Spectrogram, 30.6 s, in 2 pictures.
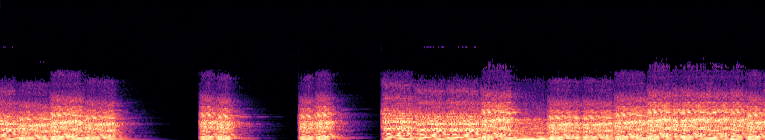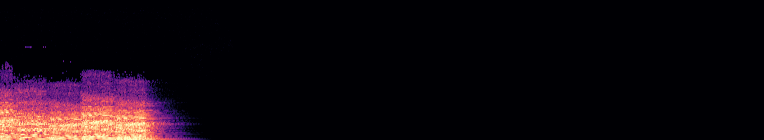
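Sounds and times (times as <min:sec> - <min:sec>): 
cello part: 0:00.0 - 0:02.7, 0:04.0 - 0:05.1, 0:06.0 - 0:07.0, 0:07.8 - 0:18.8.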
